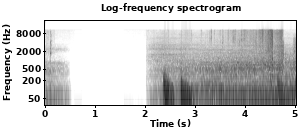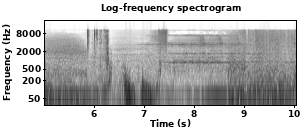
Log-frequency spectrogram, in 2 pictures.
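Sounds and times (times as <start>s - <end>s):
deep heartbeat-like thump: 2.3s - 3.1s, 6.5s - 7.3s.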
